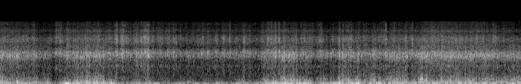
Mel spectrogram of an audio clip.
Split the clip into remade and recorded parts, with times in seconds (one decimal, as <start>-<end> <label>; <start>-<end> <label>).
0.0-3.1 recorded; 3.1-3.9 remade; 3.9-5.2 recorded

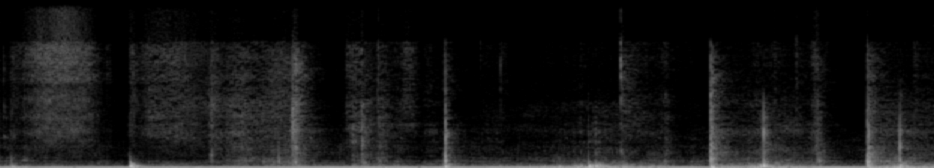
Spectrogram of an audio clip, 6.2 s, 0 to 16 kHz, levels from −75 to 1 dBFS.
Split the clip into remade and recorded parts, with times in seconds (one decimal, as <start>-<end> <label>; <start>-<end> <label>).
0.0-6.2 remade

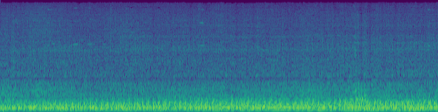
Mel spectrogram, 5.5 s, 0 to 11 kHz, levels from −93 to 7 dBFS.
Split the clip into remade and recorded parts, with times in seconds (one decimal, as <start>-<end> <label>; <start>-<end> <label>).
0.0-2.7 recorded; 2.7-4.6 remade; 4.6-5.5 recorded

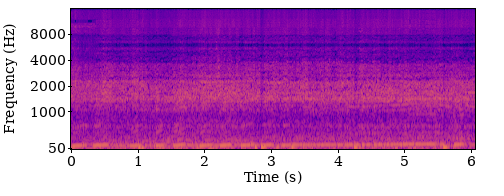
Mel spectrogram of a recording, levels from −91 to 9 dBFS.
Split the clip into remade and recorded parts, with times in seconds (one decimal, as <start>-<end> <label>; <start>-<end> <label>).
0.0-6.1 recorded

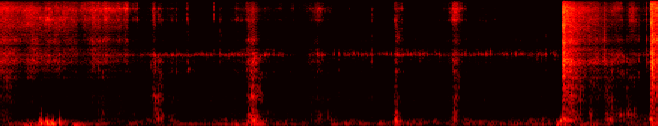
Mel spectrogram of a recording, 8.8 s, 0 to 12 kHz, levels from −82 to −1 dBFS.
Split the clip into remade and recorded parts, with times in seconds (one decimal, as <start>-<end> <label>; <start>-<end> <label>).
0.0-8.8 remade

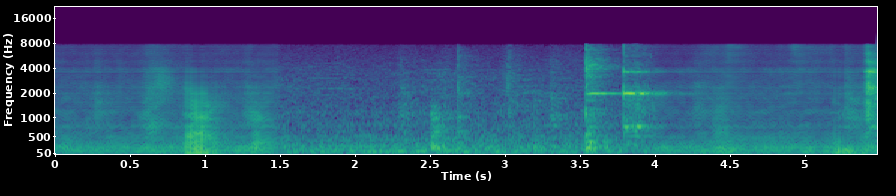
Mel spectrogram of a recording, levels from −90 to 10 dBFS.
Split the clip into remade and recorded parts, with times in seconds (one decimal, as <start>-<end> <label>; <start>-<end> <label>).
0.0-1.5 remade; 1.5-4.0 recorded; 4.0-5.5 remade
